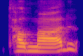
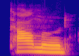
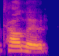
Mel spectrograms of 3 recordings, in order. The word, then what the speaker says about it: Talmud: actually have been written as like the tamal talmad. How do you pronounce it? Talmood. Thank you. Talmud to sort of Yeah.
